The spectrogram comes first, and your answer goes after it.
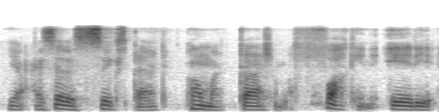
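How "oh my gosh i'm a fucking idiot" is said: usual speaking voice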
